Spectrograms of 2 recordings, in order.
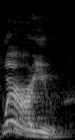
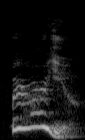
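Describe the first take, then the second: First: It is asked in a menacing, threatening tone. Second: It is asked in a puzzled, searching tone. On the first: The asker intends to come and catch the hider. "Like, I'm going to go ahead and come get you" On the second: The asker truly does not know the location. "Like, I don't know where you are"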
